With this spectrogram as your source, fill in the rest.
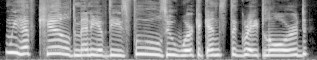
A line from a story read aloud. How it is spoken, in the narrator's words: Chesmal wailed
